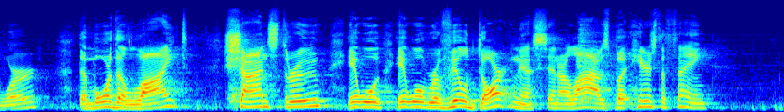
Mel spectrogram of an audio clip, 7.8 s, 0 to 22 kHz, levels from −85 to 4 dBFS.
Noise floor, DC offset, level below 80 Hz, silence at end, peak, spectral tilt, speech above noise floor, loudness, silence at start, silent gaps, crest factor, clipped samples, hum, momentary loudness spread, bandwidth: -53 dBFS; under 0.1%; -76 dBFS; 0.75 s; -2 dBFS; -5 dB/octave; 33 dB; -21 LUFS; 0 s; none; 18 dB; under 0.1%; none; 10 LU; 15 kHz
